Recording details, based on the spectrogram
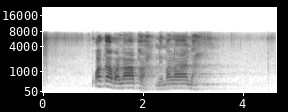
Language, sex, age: Xhosa, male, 33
